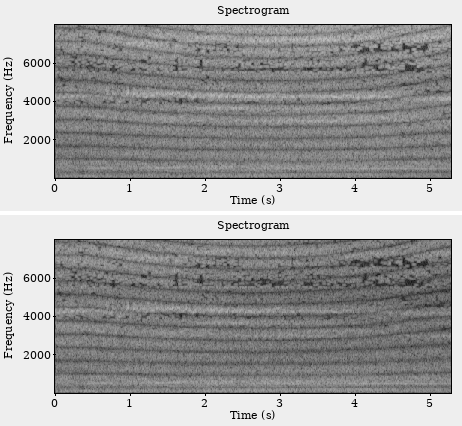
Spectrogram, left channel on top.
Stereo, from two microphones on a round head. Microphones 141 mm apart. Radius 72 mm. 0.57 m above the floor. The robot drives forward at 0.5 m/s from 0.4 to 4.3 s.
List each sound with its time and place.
0.0 s a drone: 10° left (ahead or behind); by 5.3 s 65° left (ahead or behind)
